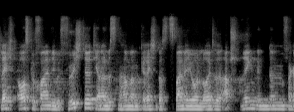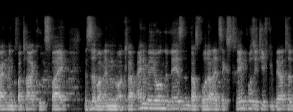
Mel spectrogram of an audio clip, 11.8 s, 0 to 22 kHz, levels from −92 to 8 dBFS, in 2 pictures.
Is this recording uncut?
yes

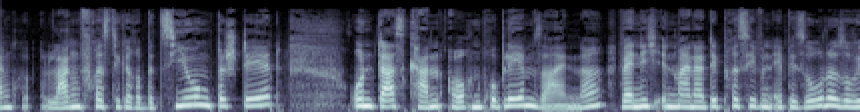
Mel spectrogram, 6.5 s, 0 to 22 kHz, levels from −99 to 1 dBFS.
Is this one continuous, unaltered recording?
no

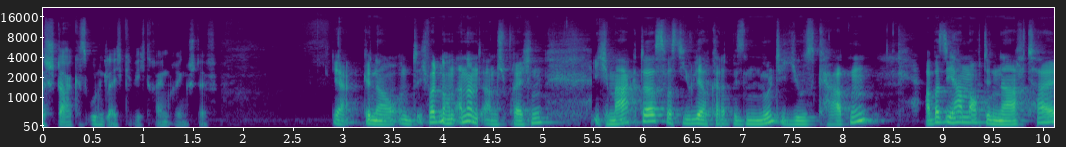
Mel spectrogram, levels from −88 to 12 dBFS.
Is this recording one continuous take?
no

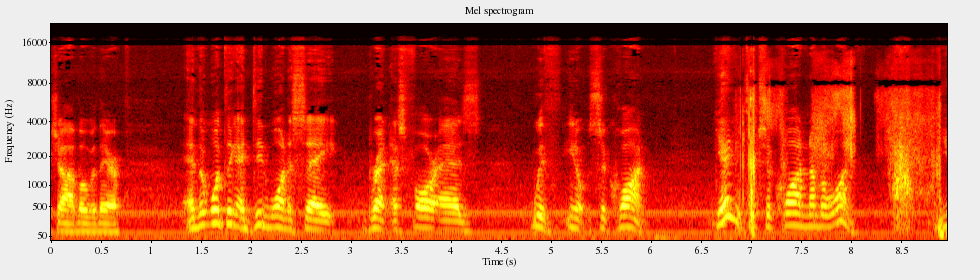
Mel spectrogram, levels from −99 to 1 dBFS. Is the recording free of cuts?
yes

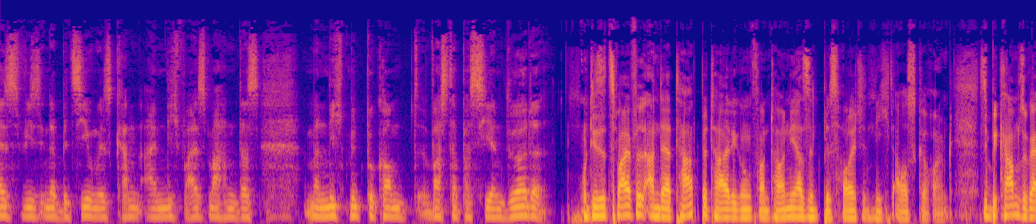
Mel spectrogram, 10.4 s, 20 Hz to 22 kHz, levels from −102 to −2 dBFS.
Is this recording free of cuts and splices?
yes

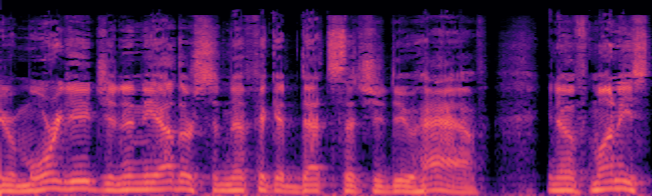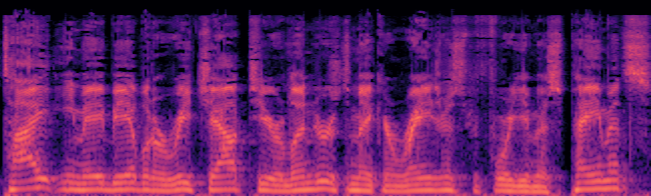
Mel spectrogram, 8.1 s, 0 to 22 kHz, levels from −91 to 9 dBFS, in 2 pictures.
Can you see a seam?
no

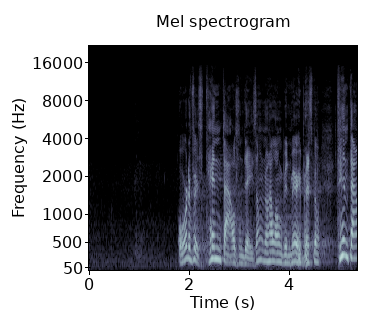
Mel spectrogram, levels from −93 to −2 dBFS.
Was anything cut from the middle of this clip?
no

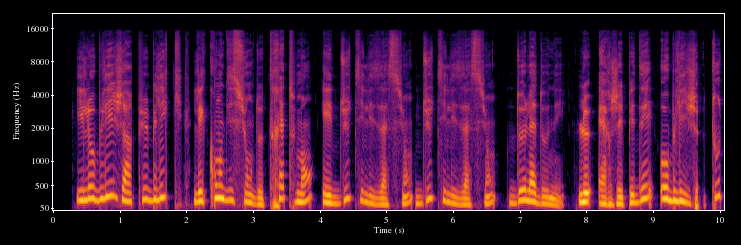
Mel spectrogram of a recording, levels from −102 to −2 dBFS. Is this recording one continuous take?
no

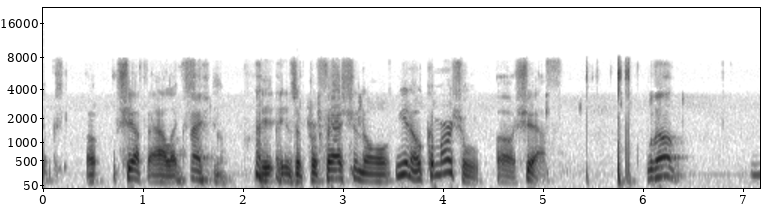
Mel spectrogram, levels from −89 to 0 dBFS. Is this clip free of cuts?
yes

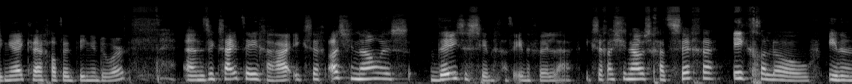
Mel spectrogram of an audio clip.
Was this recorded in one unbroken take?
no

